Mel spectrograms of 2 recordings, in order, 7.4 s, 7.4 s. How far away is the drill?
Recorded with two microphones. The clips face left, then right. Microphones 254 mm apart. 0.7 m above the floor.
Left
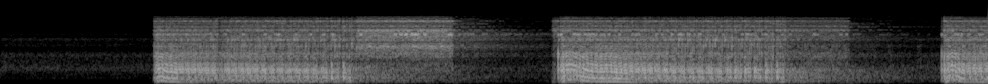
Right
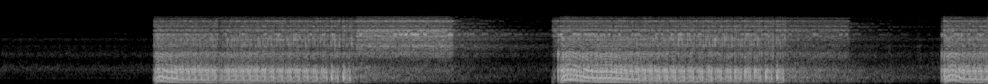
About 0.8 m.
